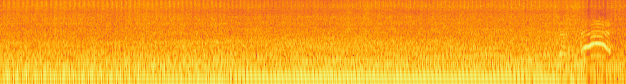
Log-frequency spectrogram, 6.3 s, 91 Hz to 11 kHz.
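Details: Bolens M762F lawn tractor engine after rebuild, fuel shutoff solenoid now powered: steady, even drone at constant speed with no misses or knocks; running smoothly, excess oil burning off.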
